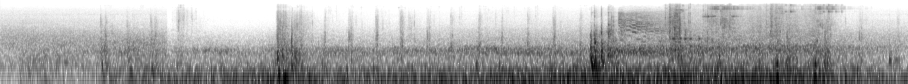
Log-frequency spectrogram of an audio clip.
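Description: Footsteps run quickly over grass and a wooden floor.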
